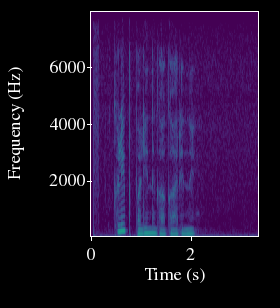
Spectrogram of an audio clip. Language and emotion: Russian, sad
